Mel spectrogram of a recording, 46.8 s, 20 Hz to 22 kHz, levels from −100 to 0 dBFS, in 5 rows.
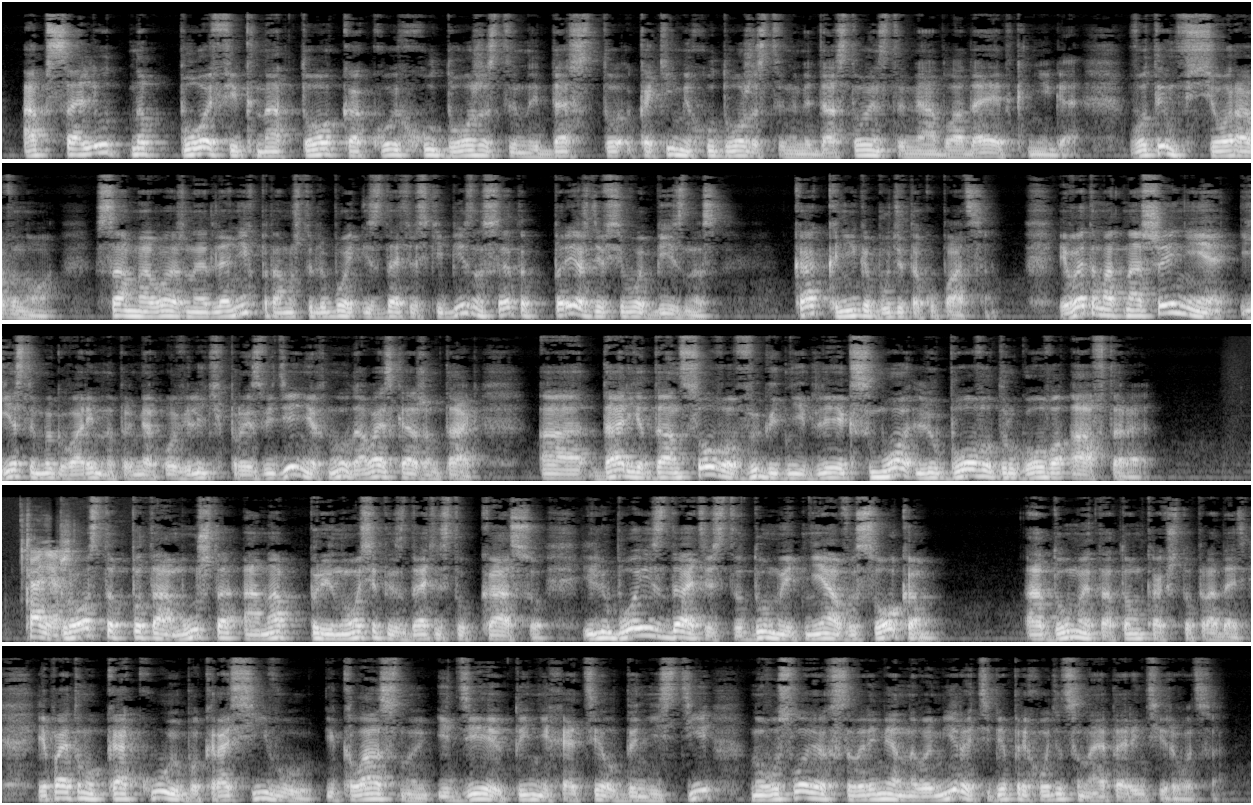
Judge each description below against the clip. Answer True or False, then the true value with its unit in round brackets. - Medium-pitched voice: False (120 Hz)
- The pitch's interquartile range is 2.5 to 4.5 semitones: True (3.3 semitones)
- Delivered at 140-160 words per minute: False (125 wpm)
